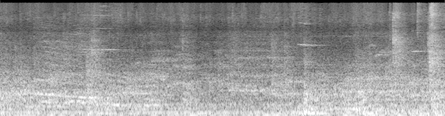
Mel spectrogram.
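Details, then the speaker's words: Two-car garage door with torsion springs opened by opener before lubrication: steady hum with high squeaks and dull thumps; hinges and metal contact points to be lubricated with silicone spray. "All right, you heard all the squeaking and thumping."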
